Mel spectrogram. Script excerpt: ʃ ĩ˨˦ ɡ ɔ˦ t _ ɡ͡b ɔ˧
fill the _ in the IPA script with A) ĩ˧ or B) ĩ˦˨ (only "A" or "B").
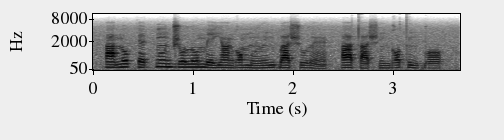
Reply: B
